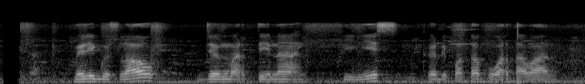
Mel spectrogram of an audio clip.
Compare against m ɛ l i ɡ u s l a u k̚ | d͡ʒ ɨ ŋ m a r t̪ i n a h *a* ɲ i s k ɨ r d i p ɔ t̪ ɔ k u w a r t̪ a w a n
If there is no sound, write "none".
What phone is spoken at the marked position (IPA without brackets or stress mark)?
i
